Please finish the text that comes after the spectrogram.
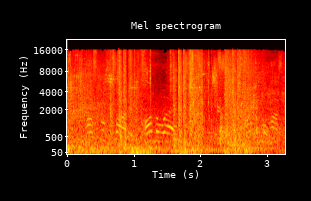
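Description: Gunfire in the Halo video game: rapid bursts of shots crackle over loud battle noise, with voices and electronic effects mixed in and no clear pause between volleys.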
